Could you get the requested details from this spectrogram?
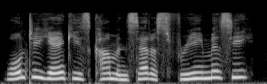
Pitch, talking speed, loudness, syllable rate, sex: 270 Hz, 200 wpm, -15 LUFS, 4.4 syllables/s, female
